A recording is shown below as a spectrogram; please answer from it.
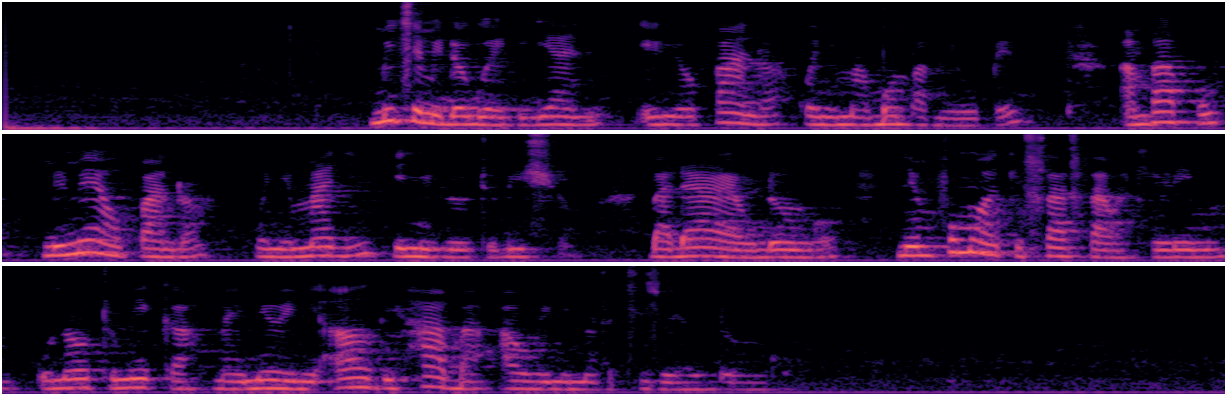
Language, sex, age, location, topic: Swahili, female, 18-24, Dar es Salaam, agriculture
